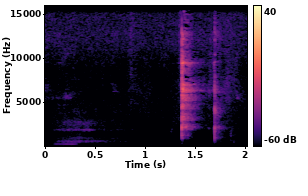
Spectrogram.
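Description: Near silence, broken by two short, light clicks about a third of a second apart about a second and a half in: wooden knife-handle scales tapping against a steel knife blank as they are fitted together by hand.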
